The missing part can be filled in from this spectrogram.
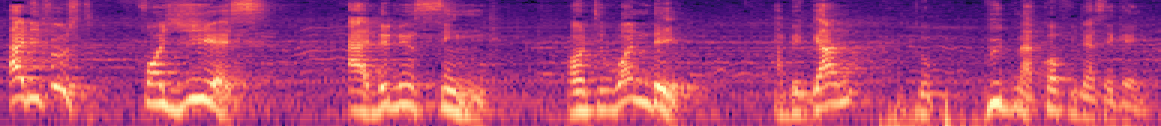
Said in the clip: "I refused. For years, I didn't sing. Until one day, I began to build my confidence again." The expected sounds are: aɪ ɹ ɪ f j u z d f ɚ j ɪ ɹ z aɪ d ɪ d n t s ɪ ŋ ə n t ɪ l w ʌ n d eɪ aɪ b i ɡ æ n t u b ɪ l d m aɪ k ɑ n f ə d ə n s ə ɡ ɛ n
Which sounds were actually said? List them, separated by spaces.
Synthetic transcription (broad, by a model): aɪ ɹ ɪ f j u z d f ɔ j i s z aɪ d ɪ d n t s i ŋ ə n t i l w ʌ n d eɪ aɪ b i ɡ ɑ n t u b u d m aɪ k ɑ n f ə d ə n s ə ɡ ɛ n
